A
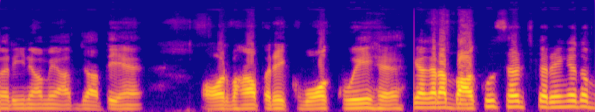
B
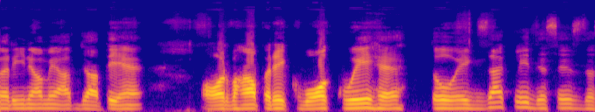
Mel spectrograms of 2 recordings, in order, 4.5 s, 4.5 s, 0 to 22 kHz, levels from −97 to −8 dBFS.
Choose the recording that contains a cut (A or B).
A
